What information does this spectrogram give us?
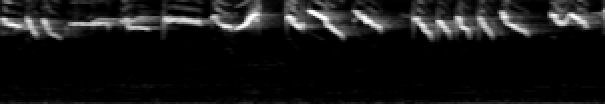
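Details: Local Oriental white-eye kept for song contests, singing an odd, rarely heard style: continuous rapid high twittering in quick sweeping notes, loud and persistent throughout, with faint low hum in the background.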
